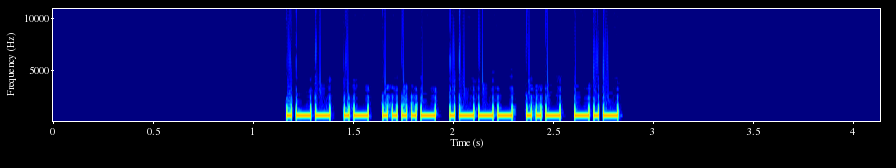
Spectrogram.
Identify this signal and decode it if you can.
Morse code, heard as a keyed tone, about 48 wpm, 700 Hz. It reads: WA4JUK
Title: Call Signs Repeated 3x - 50wpm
